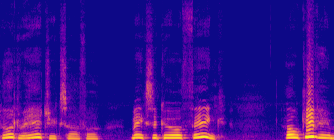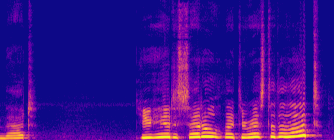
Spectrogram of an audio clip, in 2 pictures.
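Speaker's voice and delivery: shrill, very high, loud put-on woman's voice. Voicing a woman character's lines: put-on female voice. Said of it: "I'm not going to keep doing that voice".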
